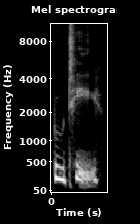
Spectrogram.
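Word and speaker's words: Boutte: of this place in Louisiana and it is pronounced bouti Louisiana um about 15 minutes from Kenner of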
